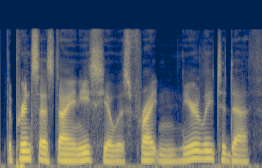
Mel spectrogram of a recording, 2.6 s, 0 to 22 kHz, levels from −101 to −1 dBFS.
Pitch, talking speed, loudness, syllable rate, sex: 125 Hz, 185 wpm, -19 LUFS, 5.7 syllables/s, male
